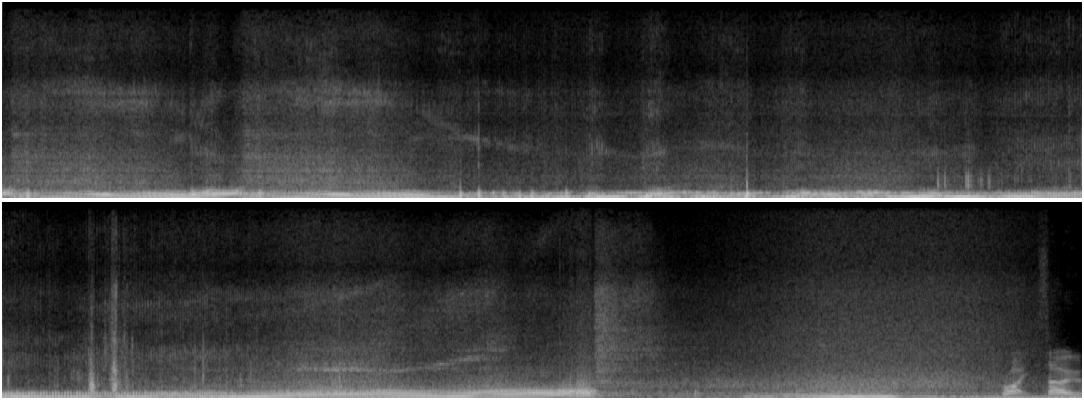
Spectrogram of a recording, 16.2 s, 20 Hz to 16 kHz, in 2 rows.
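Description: A Mk1 Ford Focus RS driving and accelerating, its engine revving up through the gears with rising and falling pitch sweeps, close and loud, with someone talking over it.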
